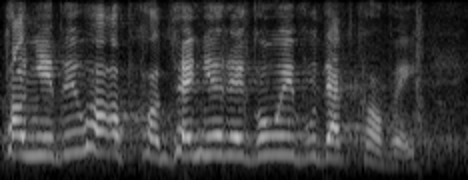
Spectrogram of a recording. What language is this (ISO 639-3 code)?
pol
